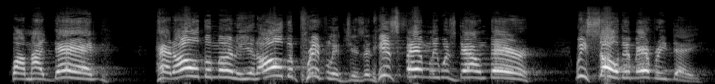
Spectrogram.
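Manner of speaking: heated pulpit storytelling; impassioned retelling. Retold or imitated. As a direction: retell the grievance with rising force. Voices the man's bitter account.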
